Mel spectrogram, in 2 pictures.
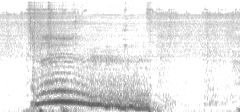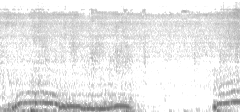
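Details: Angry domestic cat growling at a kitten: long, low, moaning growls with wavering, rising and falling pitch, two drawn-out growls of about two and a half seconds each and a third just starting, in a quiet room.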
